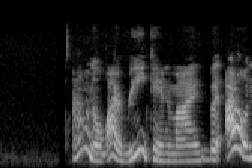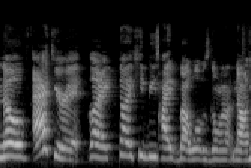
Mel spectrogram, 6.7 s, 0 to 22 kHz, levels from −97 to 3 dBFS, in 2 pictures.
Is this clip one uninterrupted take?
no; 3 cuts; at 3.8 s, 5.0 s, 5.5 s

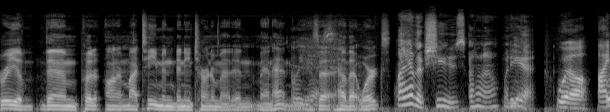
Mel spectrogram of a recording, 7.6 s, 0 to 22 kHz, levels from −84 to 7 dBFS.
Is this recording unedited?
no; 2 cuts; at 2.2 s, 5.3 s

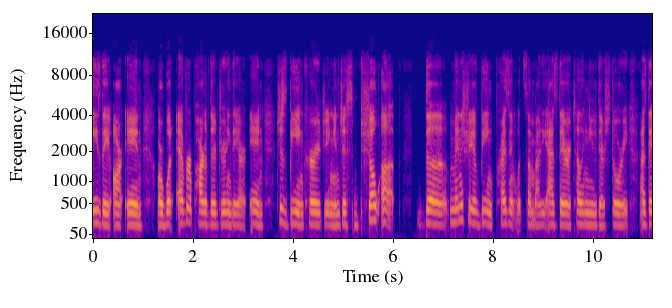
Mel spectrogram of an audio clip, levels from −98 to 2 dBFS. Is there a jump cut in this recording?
no; 0 cuts

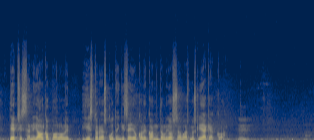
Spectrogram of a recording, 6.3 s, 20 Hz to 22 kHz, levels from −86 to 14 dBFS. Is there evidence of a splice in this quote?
no; 0 cuts

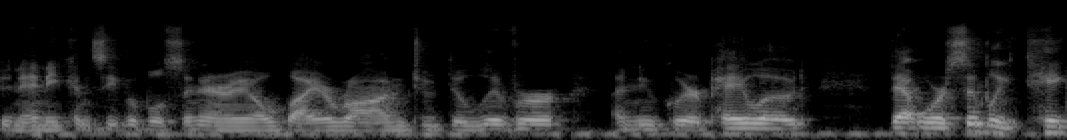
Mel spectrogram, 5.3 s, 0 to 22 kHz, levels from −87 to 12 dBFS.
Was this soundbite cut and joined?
no; 0 cuts

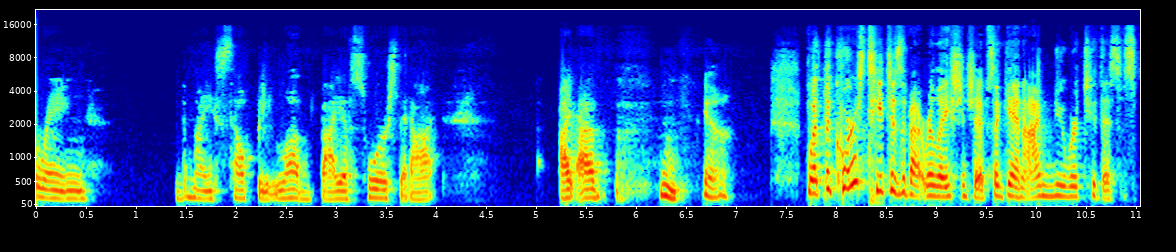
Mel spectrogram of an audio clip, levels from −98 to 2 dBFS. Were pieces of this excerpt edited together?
yes; 4 cuts; at 1.5 s, 5.1 s, 6.1 s, 7.6 s

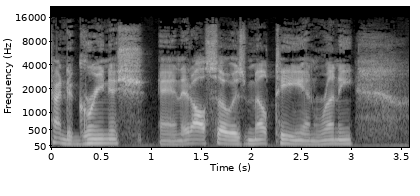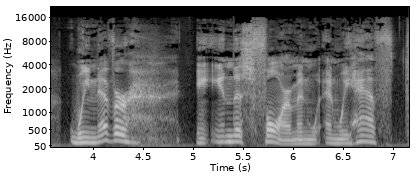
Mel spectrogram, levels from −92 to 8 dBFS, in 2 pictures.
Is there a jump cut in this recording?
yes; 2 cuts; at 1.0 s, 3.7 s

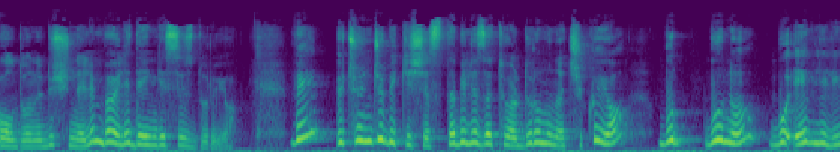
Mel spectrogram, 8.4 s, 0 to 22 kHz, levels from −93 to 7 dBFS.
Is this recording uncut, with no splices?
yes; 0 cuts

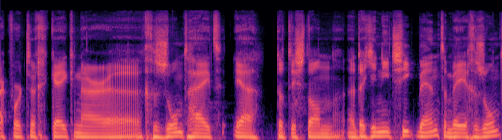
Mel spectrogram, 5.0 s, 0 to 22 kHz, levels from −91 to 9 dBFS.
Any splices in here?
no; 0 cuts

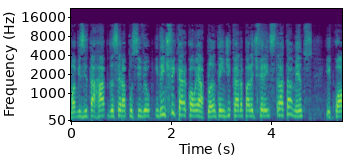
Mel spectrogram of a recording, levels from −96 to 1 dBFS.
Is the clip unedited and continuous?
no; 1 cut; at 1.6 s

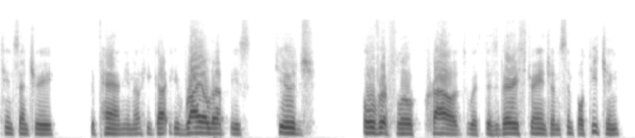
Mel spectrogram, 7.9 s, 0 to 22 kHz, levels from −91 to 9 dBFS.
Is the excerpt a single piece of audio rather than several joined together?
yes; 0 cuts

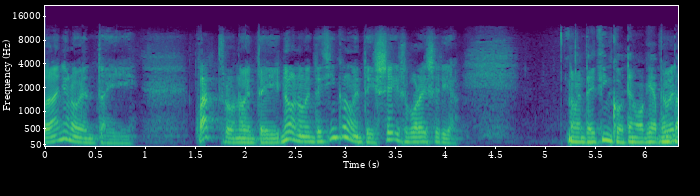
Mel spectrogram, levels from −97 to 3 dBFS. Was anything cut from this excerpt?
no; 0 cuts

